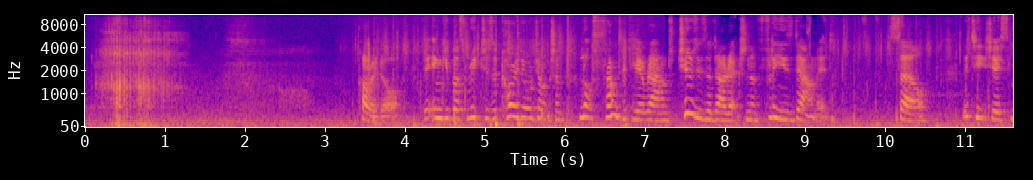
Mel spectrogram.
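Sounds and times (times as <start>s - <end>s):
person snoring in bed: 0.1s - 1.3s
speech: 3.5s - 11.6s.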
